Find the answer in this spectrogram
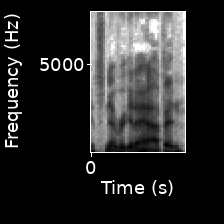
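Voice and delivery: very high, shrill, all-out scream. Imitating a listener screaming at her radio: imitating Christy screaming. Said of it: "She's screaming at her radio going".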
